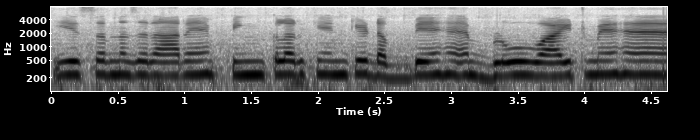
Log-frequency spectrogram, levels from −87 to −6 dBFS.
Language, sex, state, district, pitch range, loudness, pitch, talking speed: Hindi, female, Bihar, West Champaran, 225-240 Hz, -14 LUFS, 235 Hz, 205 wpm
